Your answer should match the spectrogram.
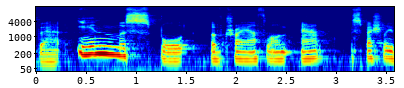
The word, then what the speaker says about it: triathlon: It is not triathlon. Why do people insist on putting the extra vowel sound in there?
